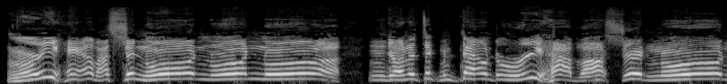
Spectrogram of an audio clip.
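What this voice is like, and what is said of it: Singing imitation of a famous singer. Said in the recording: “That's a good impression, isn't it? ... your impression of Amy Winehouse”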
